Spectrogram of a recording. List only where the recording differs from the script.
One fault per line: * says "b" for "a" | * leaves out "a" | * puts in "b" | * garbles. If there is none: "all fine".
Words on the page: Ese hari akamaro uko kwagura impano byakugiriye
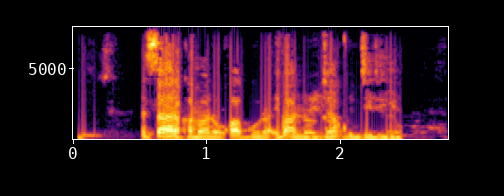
* leaves out "uko"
